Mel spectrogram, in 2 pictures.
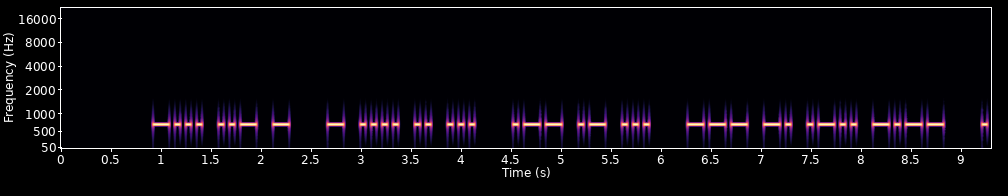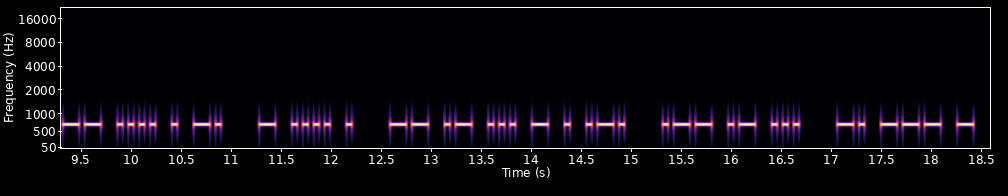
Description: Morse code, heard as a keyed tone, about 22 wpm, 700 Hz. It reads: BUT THIS WAS ONLY WHEN THE MASTER WAS NOT
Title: Sentences from Top 1300 Words 22wpm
